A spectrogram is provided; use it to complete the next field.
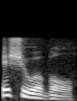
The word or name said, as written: issuable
